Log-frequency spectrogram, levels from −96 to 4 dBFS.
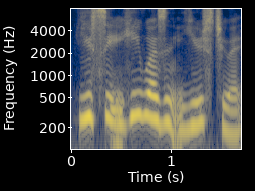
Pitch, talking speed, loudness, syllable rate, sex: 235 Hz, 245 wpm, -16 LUFS, 4.2 syllables/s, female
